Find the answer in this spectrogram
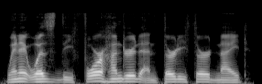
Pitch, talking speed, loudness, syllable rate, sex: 115 Hz, 230 wpm, -17 LUFS, 4.9 syllables/s, male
